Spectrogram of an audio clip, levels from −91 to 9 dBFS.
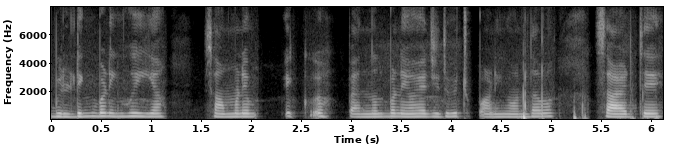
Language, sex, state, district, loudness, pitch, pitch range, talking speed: Punjabi, female, Punjab, Kapurthala, -22 LUFS, 215 Hz, 205-220 Hz, 165 wpm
